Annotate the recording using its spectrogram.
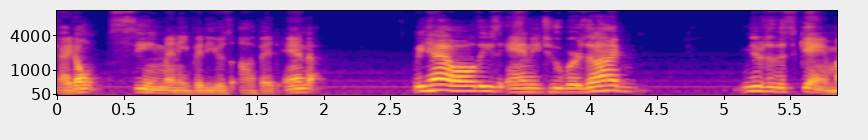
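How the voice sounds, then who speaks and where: The voice is loud and moves at a moderate pace with very wide pitch swings. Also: man. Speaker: anime reviewer. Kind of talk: video review monologue. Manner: halting, self-correcting.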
